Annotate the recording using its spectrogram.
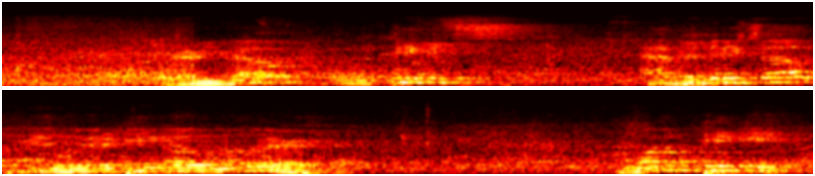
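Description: A man speaks loudly and announces to a crowd.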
